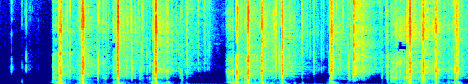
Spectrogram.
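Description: A palm-sized solid yellow bar soap with an embossed pattern is carved with a utility blade and a craft knife, and yellow shavings fall away. Crisp, bright crackling cuts come in quick bursts, with brief silent pauses between runs of strokes.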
